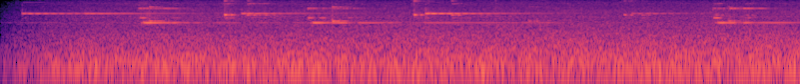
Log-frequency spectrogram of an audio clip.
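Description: Wind chimes ringing: light metal tones struck irregularly, about one or two a second, over a low rumble. The sound cuts in suddenly at the very start.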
